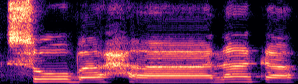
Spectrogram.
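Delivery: सुबहानका with long held "haa"; careful, unhurried सुबहानका, every sound clear; slow model pronunciation. Shown as a demonstration. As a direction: draw out सुबहानका syllable by syllable. Teacher models corrected word.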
